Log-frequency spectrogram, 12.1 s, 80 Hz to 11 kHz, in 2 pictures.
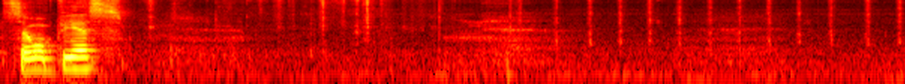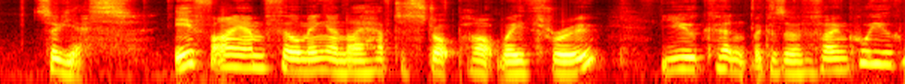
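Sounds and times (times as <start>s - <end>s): soft rubbing: 0.9s - 8.7s
sponge dabbing clicks and taps: 3.6s - 6.4s.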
